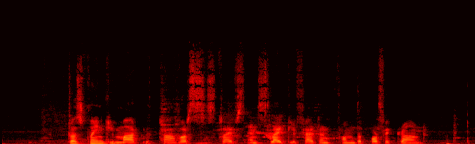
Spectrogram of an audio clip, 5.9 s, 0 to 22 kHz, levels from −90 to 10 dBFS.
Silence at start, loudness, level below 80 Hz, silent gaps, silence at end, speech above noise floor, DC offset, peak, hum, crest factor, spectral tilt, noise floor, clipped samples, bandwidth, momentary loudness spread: 0.05 s; -44 LUFS; -70 dBFS; none; 0.05 s; 27 dB; under 0.1%; -24 dBFS; none; 20 dB; -5 dB/octave; -71 dBFS; under 0.1%; 15.5 kHz; 9 LU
